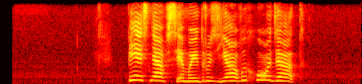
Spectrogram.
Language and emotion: Russian, positive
